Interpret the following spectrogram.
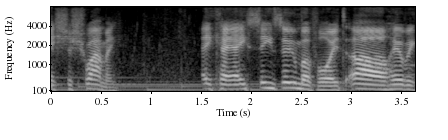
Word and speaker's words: Xisuma: It's pronounced Shishwam Bam, aka Shishwami, aka xisumavoid.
